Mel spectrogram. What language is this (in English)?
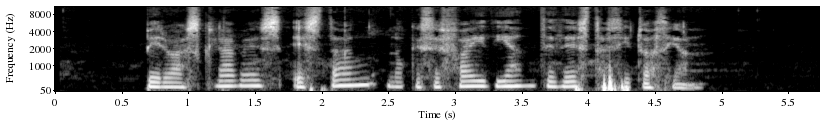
Galician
